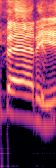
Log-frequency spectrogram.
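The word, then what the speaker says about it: Baddy: It is baddie. It is spelled B-A-D-D-Y. baddie.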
